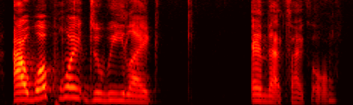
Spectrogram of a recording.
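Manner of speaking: teary voice catching, choking up, close to tears. In a conversation, holding back tears, choking up. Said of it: "So I'm not going to cry".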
